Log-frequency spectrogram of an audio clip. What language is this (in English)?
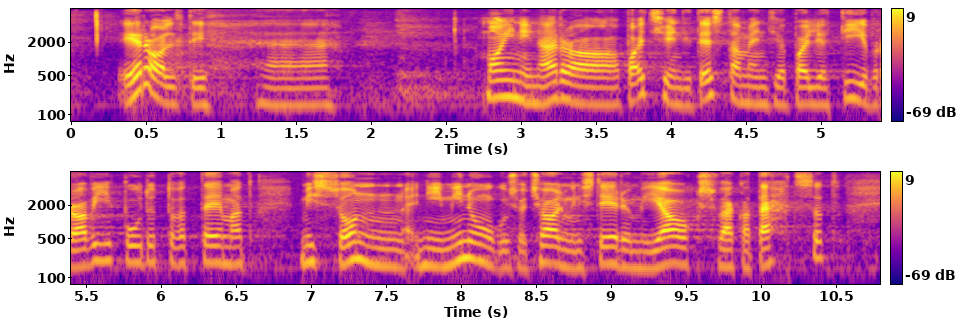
Estonian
